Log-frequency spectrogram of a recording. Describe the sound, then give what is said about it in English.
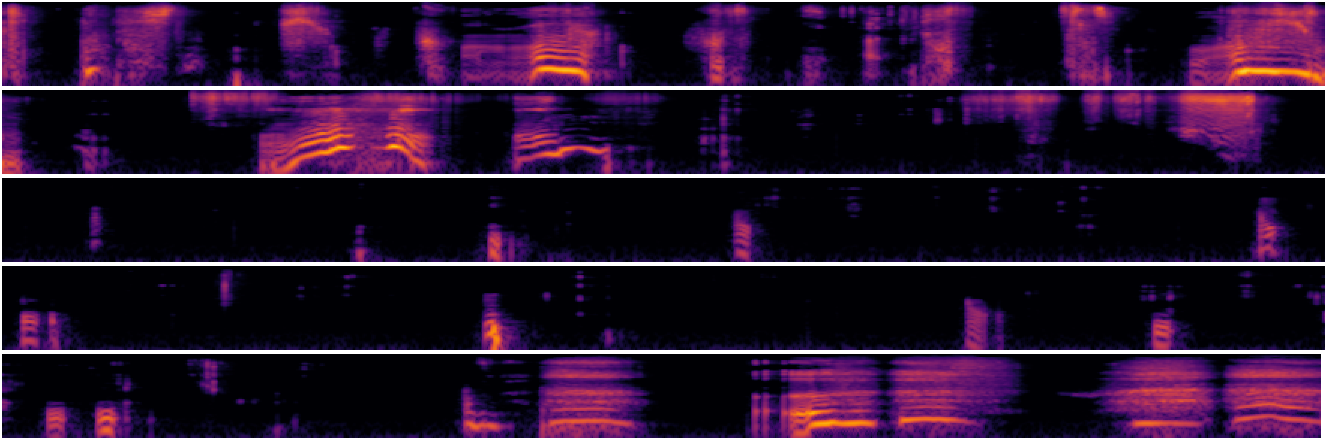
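Wet, crunchy chewing of a mozzarella stick comes in loud bursts, then fades to a long quiet stretch with soft mouth clicks and a gulp as it is swallowed. Another flurry of chewing noises follows at the end. No talking. “I want you to listen when I swallow it.”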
